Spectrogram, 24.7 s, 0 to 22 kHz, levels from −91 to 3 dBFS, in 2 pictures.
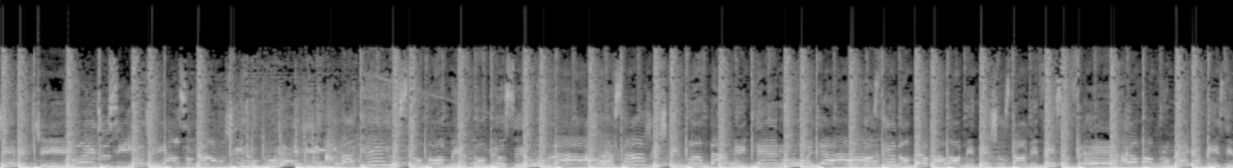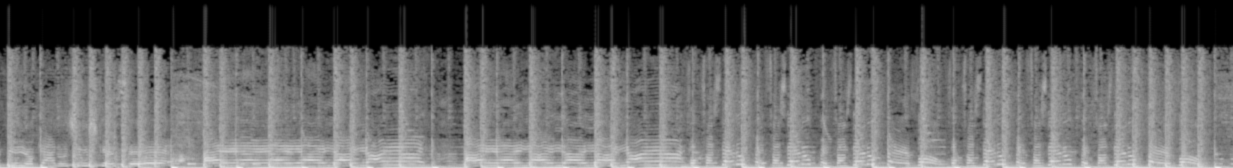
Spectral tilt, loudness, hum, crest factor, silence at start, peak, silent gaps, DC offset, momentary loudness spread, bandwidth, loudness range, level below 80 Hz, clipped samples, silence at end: -4.5 dB/octave; -11 LUFS; none; 10 dB; 0 s; 0 dBFS; none; under 0.1%; 2 LU; 16.5 kHz; 1 LU; -12 dBFS; under 0.1%; 0 s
